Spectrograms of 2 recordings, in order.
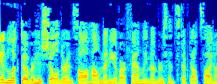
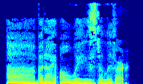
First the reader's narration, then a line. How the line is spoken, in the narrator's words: he purred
